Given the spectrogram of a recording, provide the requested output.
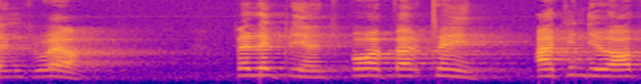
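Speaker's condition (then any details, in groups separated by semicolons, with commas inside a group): Cerebral palsy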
